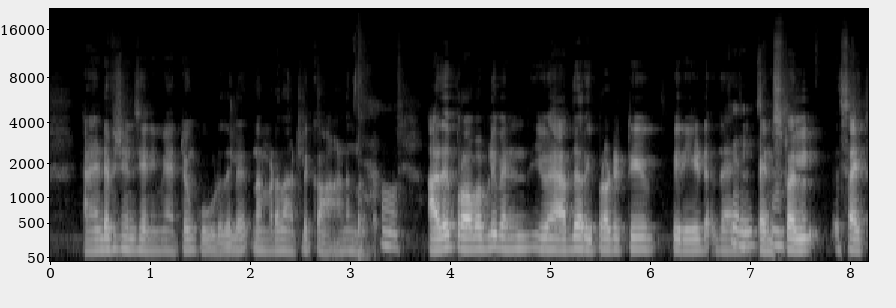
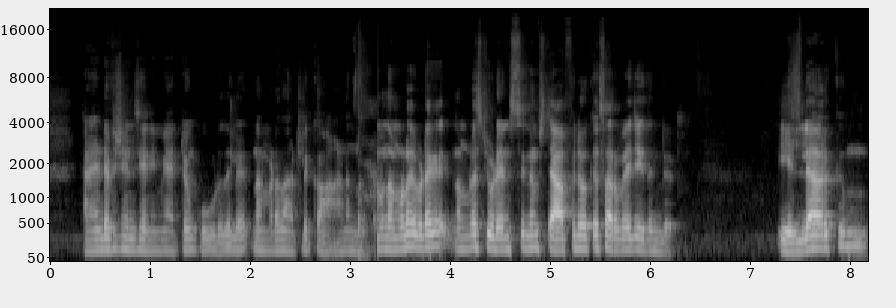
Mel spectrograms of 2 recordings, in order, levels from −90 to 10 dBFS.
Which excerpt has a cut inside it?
second; 1 cut; at 3.3 s

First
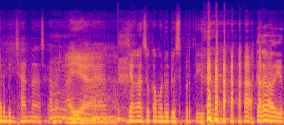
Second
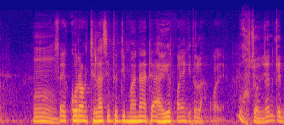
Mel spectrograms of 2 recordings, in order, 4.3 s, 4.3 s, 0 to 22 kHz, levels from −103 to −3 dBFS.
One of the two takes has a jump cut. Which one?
first; 1 cut; at 1.8 s

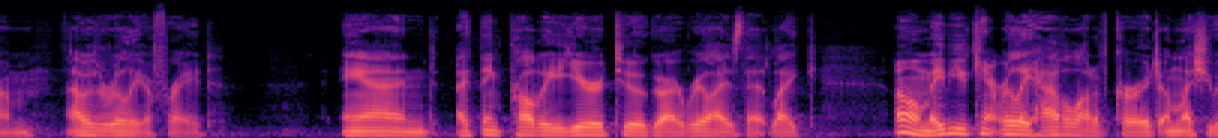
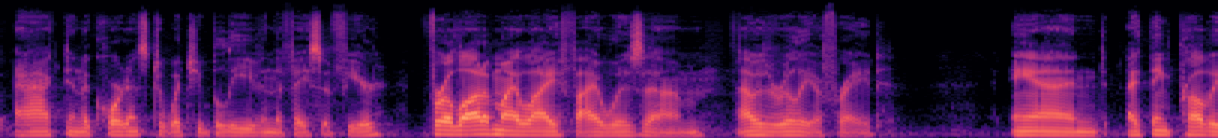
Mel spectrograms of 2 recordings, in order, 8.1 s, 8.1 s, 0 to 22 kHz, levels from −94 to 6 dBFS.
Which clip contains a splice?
second; 1 cut; at 2.7 s

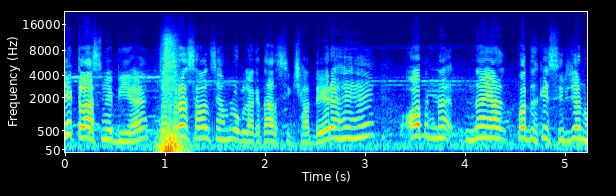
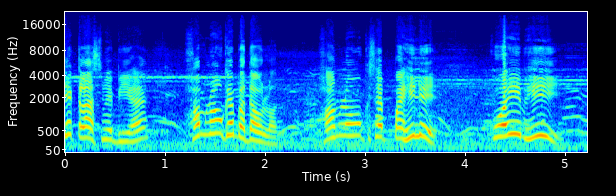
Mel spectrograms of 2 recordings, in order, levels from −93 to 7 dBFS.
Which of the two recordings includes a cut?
first; 1 cut; at 0.9 s

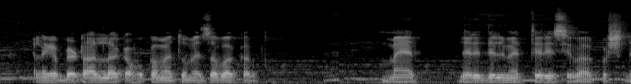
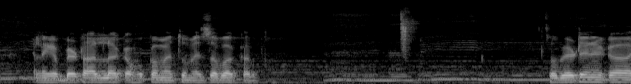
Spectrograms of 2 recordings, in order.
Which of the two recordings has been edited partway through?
first; 1 cut; at 3.4 s

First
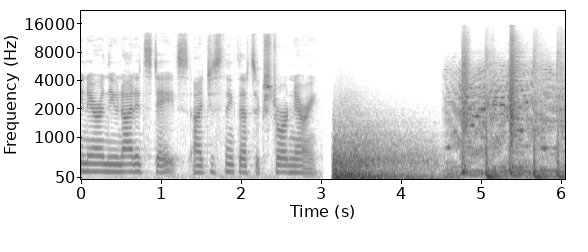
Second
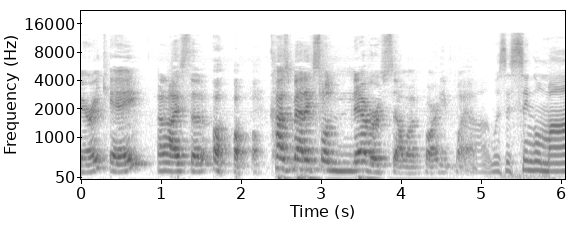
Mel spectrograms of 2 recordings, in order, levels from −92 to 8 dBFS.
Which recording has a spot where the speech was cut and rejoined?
first; 1 cut; at 4.5 s

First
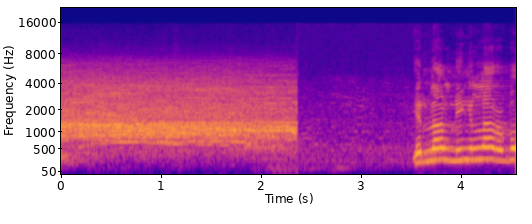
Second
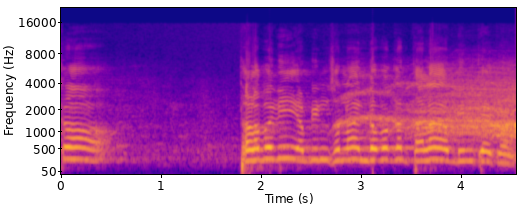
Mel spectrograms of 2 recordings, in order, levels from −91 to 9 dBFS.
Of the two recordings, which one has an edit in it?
first; 1 cut; at 2.4 s

